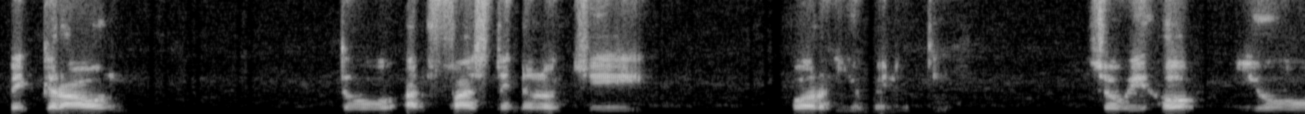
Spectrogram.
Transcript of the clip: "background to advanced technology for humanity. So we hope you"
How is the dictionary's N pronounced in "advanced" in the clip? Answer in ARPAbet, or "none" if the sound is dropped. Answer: none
